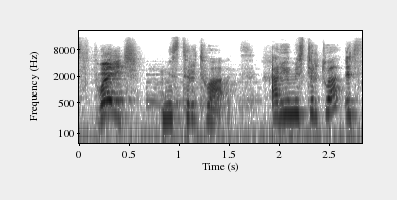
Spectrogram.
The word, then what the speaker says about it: Thwaite: Look, Mr. Twat. It's pronounced thwaite. Well, it's spelled twat.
